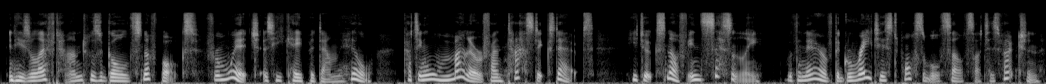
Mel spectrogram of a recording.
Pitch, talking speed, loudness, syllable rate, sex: 190 Hz, 205 wpm, -20 LUFS, 5.3 syllables/s, female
